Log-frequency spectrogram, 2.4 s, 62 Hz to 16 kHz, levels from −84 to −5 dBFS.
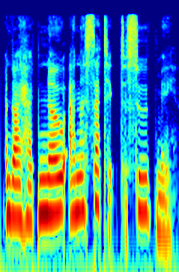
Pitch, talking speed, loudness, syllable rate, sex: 190 Hz, 200 wpm, -16 LUFS, 5.4 syllables/s, female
